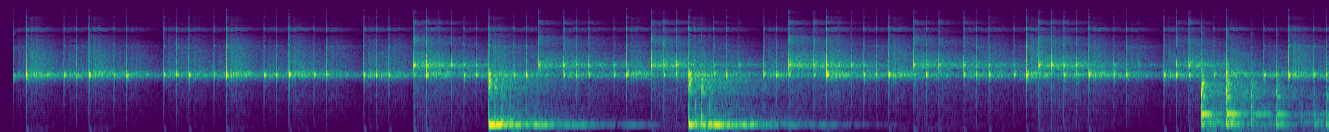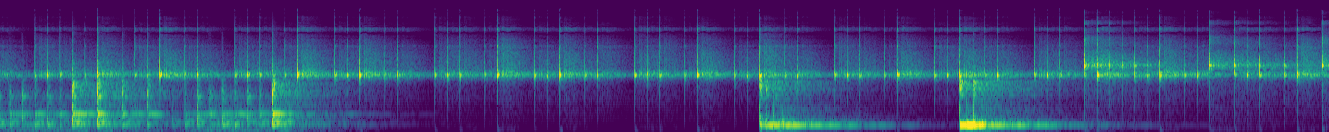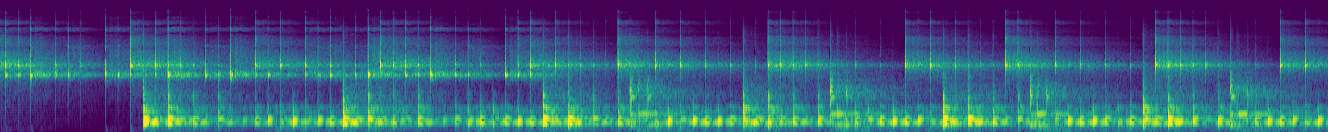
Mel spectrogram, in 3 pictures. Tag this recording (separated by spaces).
Soundscape World Dark Ethno Cinematic Drum Ambient Drums Music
